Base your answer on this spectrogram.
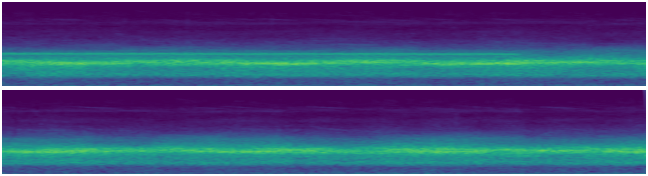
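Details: A dense night chorus of frogs in Mexico, a steady mid-pitched wall of croaking with no breaks; frog.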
